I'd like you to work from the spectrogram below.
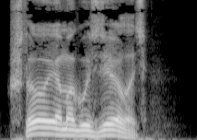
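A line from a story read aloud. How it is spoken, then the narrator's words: Offended sniffing grumble. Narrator (Russian): Елена Павловна обиженно засопела и проворчала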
